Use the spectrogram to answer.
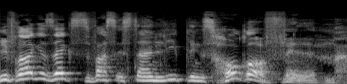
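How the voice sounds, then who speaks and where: Echo from the room can be heard. The man's delivery is very slow. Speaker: podcaster. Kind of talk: casual monologue. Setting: bathroom at home.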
